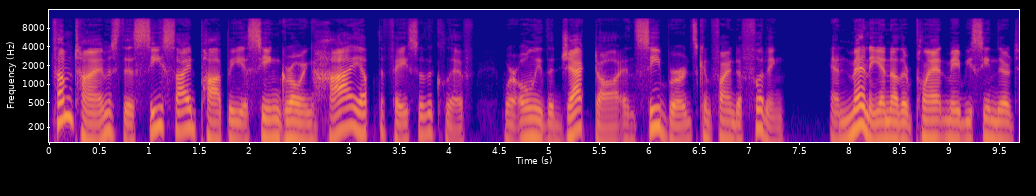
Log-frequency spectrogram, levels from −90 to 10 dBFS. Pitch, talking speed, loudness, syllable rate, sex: 130 Hz, 210 wpm, -22 LUFS, 5.5 syllables/s, male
